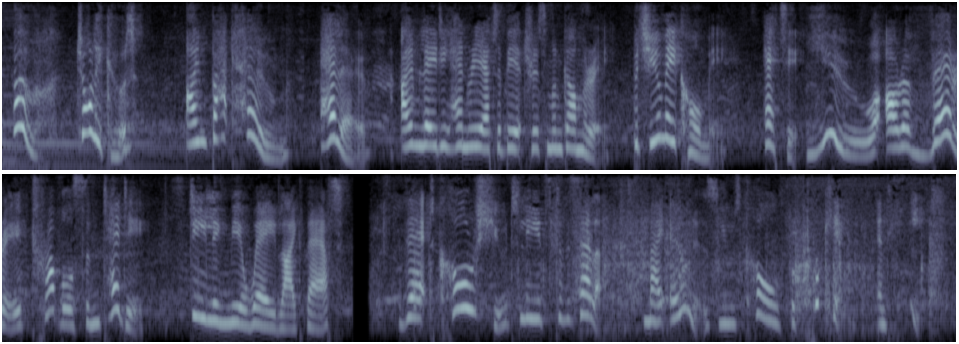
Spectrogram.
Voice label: Character Posh RP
